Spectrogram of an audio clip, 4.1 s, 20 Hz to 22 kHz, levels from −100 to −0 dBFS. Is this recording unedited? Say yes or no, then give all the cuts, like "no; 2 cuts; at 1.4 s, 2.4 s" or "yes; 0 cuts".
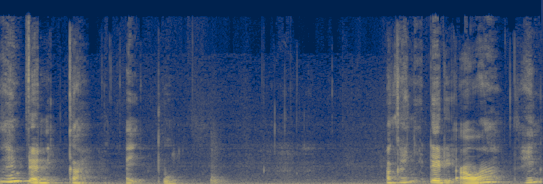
yes; 0 cuts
